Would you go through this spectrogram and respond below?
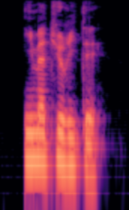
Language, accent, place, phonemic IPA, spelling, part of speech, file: French, France, Lyon, /i.ma.ty.ʁi.te/, immaturité, noun, LL-Q150 (fra)-immaturité.wav
- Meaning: immaturity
